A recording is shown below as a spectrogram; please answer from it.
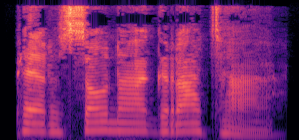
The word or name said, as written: persona grata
